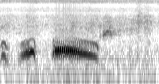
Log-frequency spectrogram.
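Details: One phrase of spotted dove song, described as crisp and sharp: two brief coos leading into a long, smooth coo that drops in pitch. A faint chirp follows.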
